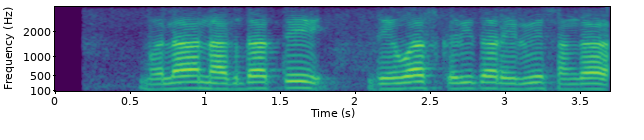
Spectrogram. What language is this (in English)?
Marathi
